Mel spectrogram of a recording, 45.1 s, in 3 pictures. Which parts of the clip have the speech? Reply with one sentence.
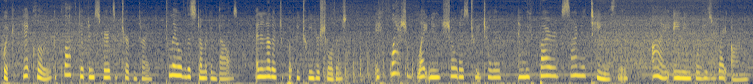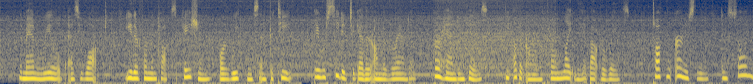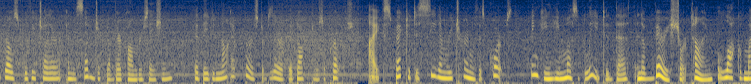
You can hear the speech from 0.0 to 45.0 s.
